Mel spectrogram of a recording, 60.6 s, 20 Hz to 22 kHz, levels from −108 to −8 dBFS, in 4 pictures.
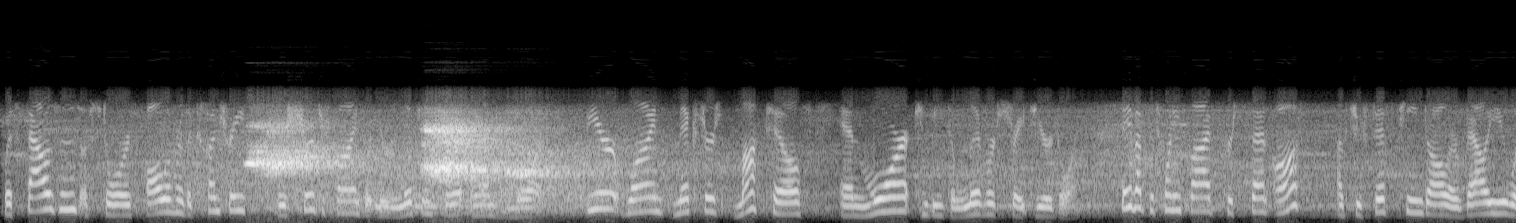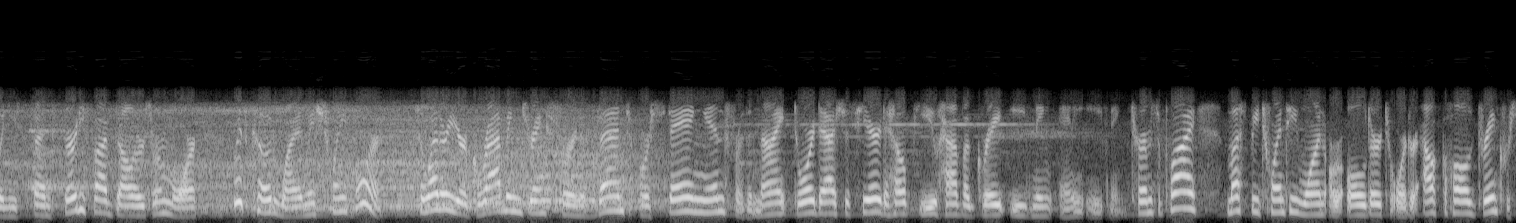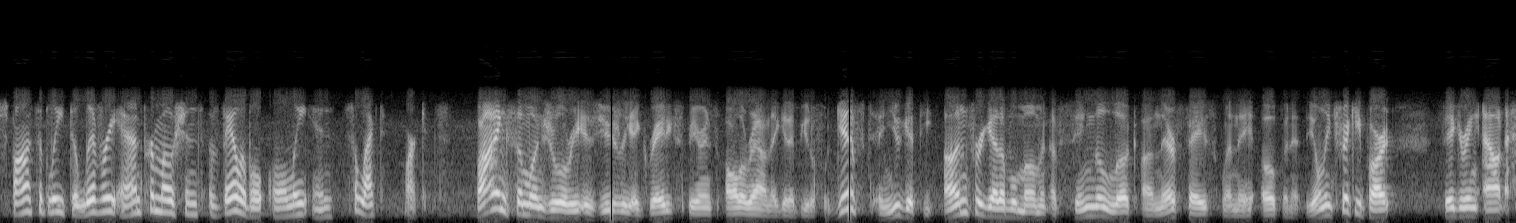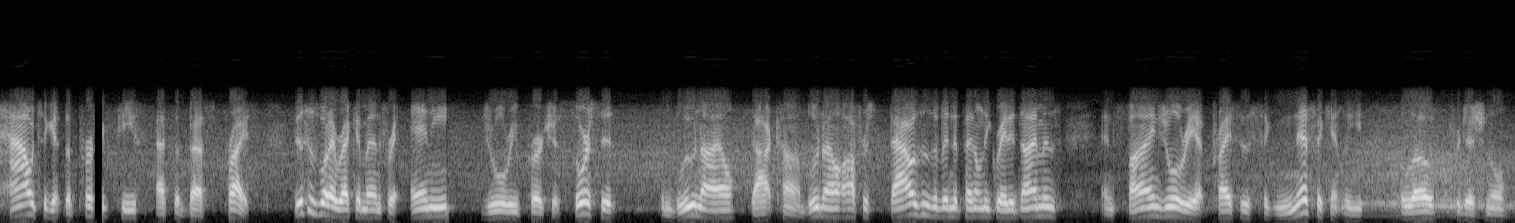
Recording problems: phone-call audio
traffic noise; very loud; throughout; 3 dB above the speech
choppy; occasionally; from 36 to 39 s and from 46 to 50 s; 2% of the speech affected

